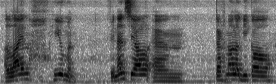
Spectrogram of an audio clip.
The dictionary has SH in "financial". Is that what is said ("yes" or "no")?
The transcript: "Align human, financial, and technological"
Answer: no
